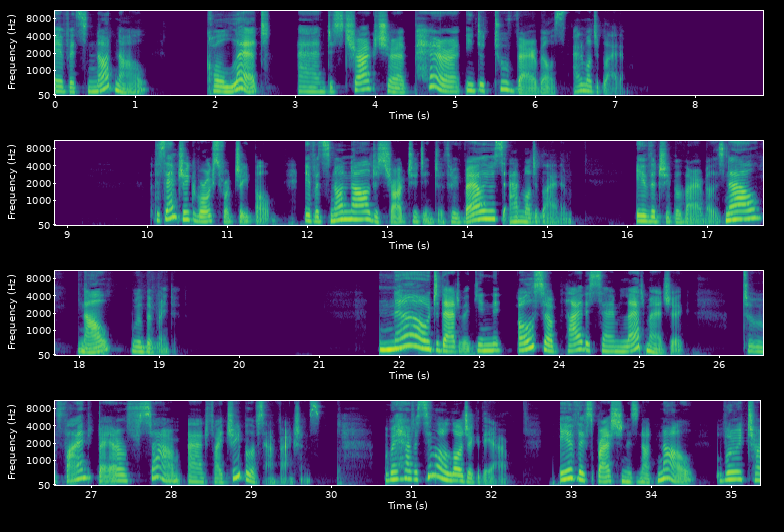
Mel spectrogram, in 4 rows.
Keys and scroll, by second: 10.2 Tab, 12.2 Tab.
